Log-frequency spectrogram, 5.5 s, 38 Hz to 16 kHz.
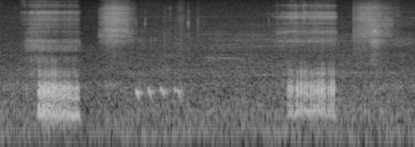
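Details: Three-month-old shar pei puppy snoring right after dropping off to sleep; two loud rasping snores about 3.4 seconds apart, with hissing breaths between and faint speech nearby.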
